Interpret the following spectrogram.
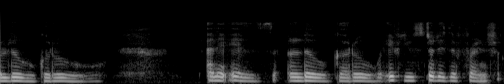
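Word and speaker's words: loup-garou: Guru and it is low Guru if you study the French language and I have you do not pronounce the end bit that's why I think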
